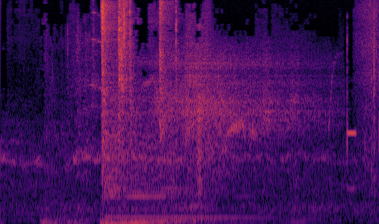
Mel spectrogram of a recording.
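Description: A low electrical hum drones and then fades.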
